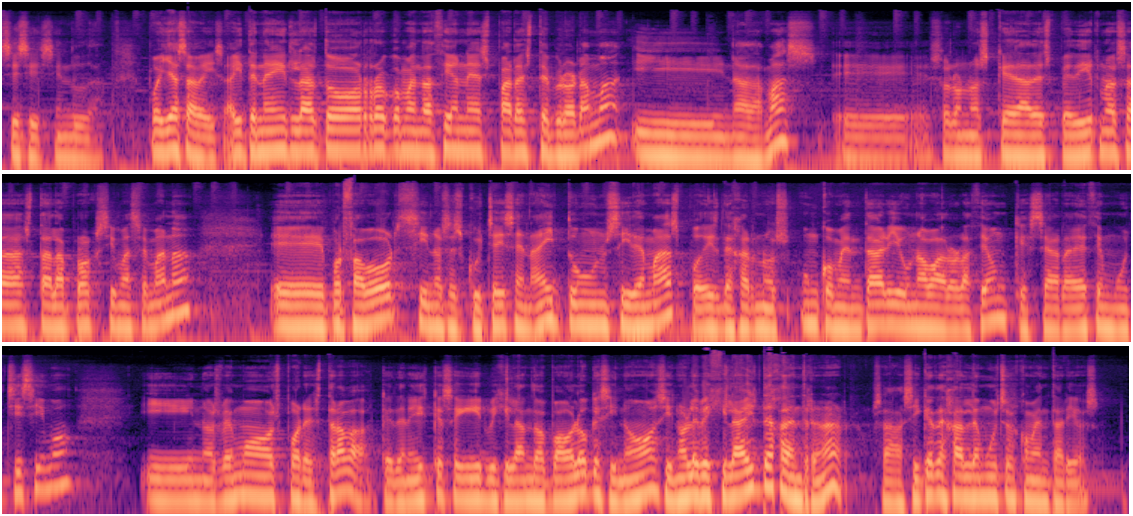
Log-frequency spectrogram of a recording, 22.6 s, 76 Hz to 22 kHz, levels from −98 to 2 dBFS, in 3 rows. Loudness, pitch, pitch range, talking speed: -17 LUFS, 130 Hz, 120-145 Hz, 200 wpm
